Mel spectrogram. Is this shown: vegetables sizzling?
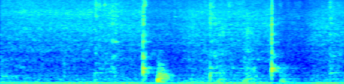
yes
